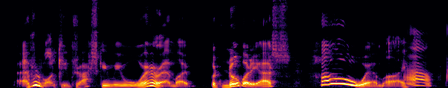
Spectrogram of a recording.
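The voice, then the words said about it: Poor Scooby-Doo cartoon dog impression. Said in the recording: “That was a terrible Scooby-Doo. I think that might be one of my worst impressions ever.”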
